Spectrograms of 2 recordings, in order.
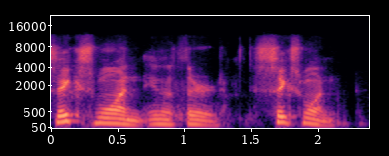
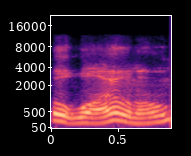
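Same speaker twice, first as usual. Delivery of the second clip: loud, booming voice; 4 semitones higher, 9 dB louder than usual. Retelling what a friend said in the chat: imitating a friend. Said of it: "That's a good impression".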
